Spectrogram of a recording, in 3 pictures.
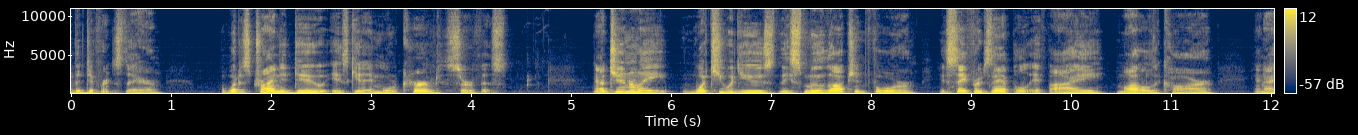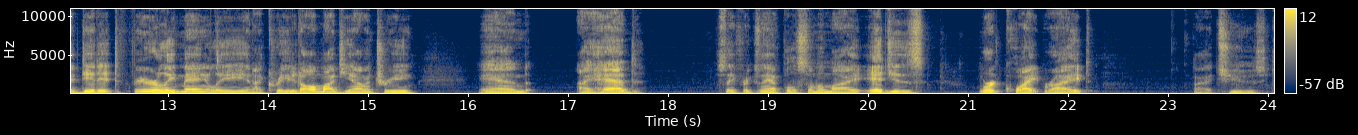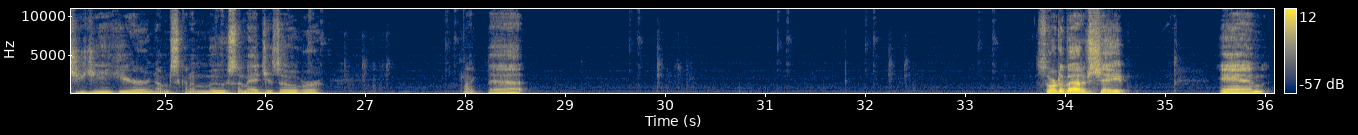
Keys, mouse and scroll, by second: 23.5 g, 26.6 g, 26.9 click, 27.9-31.4 drag, 29.8 g, 32.0 g, 33.5 click, 34.8 click.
